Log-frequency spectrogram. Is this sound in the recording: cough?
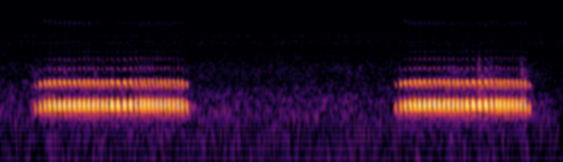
no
